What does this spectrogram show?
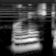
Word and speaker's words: honest: उदाहरण के लिए , "honest" में, "h" "o " से पहले आता है, इसलिए "h" साइलेंट रहेगा।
